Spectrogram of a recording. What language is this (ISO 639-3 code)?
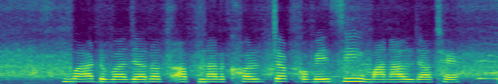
mag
